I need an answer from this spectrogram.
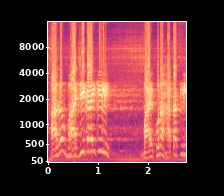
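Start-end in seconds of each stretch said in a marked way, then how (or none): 0.0-1.2 higher-pitched mock yell, "काय" hit hard; retold shout, pitched up; shouted into her ear. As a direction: yell "अगं, भाजी काय केली?" right into a deaf wife's ear. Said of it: "जोरात कानात ओरडला".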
